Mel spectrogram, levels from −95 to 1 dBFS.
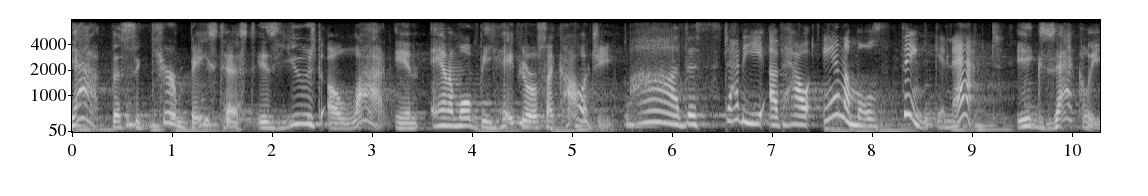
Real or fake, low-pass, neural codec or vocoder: real; 7.2 kHz; none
